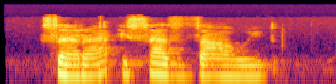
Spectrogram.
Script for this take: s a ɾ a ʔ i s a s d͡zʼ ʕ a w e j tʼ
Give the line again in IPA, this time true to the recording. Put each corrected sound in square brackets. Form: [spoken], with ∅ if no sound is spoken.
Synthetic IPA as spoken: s a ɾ a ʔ i s a [z] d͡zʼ ʕ a w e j tʼ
